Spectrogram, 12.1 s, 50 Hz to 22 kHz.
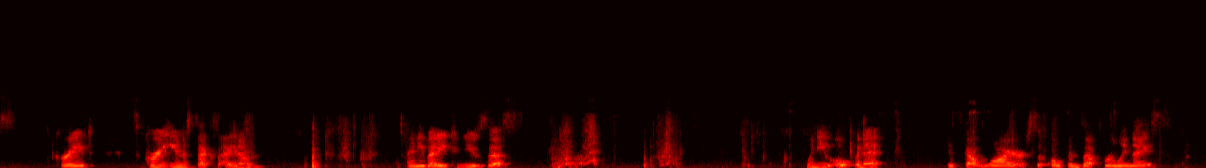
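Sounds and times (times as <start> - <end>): backpack fabric rustle: 5.5 - 7.7.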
